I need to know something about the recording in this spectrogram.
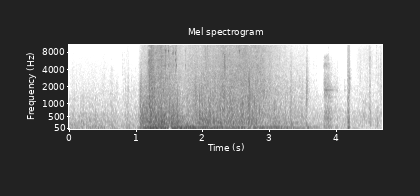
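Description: Wind rushes loudly past a parachuting game figure.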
